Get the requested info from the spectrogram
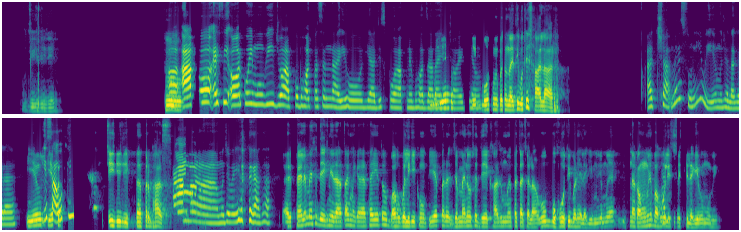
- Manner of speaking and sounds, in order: other background noise; in English: "मूवी"; in English: "एन्जॉय"; in English: "मूवी"; in English: "साउथ"; laughing while speaking: "वही लगा"; in English: "कॉपी"; in English: "मूवी"
- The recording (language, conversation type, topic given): Hindi, unstructured, क्या फिल्म के किरदारों का विकास कहानी को बेहतर बनाता है?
